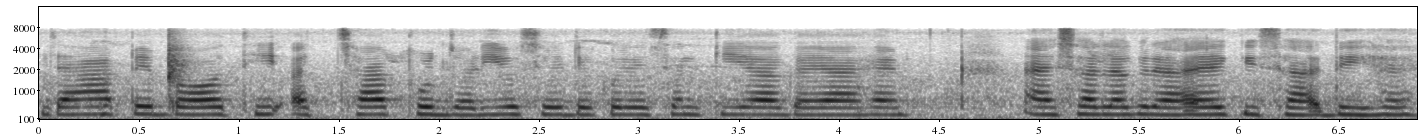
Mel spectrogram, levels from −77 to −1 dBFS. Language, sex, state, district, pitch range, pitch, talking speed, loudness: Hindi, female, Bihar, Kaimur, 230-245 Hz, 235 Hz, 155 wpm, -17 LUFS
